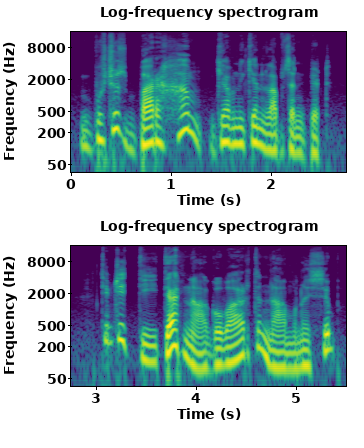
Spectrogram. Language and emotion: Kashmiri, disgusted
